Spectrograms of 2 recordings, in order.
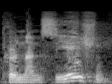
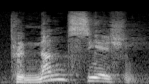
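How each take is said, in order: First: The word carries only one stress. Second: The word carries a secondary and a main stress. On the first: The speaker calls it wrong. "因為你讀嚟讀去咧得一個stress 啊嘛" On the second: The speaker calls it right. "呢個咧就係正確嘅讀音啦"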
